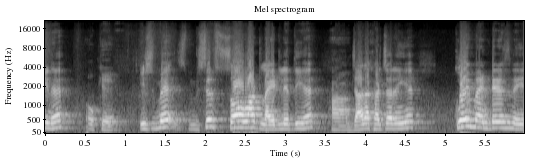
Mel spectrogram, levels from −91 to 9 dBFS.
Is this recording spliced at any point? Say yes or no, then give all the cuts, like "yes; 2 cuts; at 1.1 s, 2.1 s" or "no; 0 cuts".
no; 0 cuts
